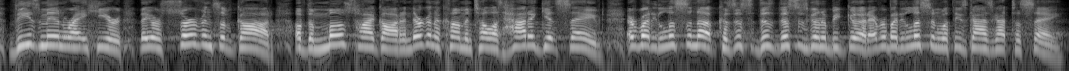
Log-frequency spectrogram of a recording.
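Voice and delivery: loud, high proclaiming shout to the crowd; screaming out. Retold or imitated. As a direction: shout it out to everybody in the street. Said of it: "she starts screaming out saying".

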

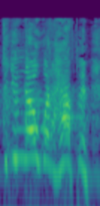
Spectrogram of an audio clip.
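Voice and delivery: loud, high, insistent outcry; urgent complaint to God. Acted. Believer pleading their problems to God, urgent. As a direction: pour out your troubles at full volume.

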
